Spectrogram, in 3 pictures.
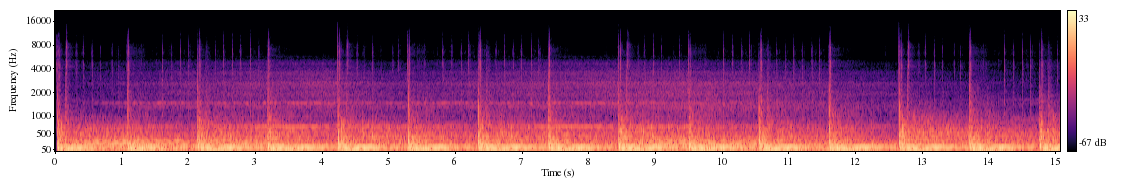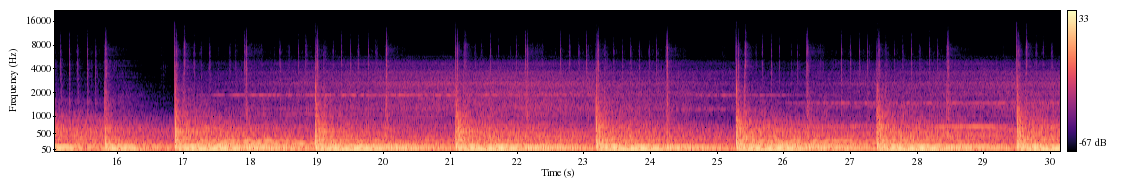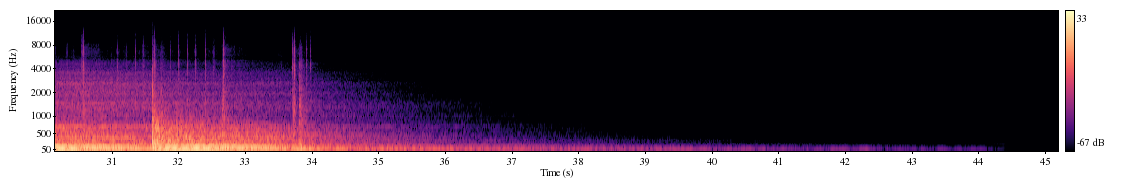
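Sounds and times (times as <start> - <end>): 
high tension music: 0.0 - 35.1.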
